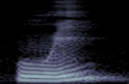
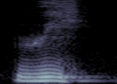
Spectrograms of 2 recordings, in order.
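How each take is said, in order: First: The vowel begins with an oo sound. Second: The vowel begins with a French u sound. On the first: The speaker calls it wrong. "non pas oui" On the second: The speaker calls it right. "mais oui. Un peu le son du U français et le son I"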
